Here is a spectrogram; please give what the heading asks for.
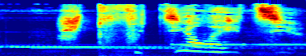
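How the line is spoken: Hissed. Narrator (Russian): Прошипела

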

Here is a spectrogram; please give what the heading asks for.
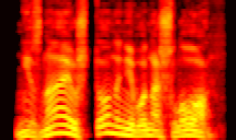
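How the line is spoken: Grumbling bear cub. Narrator (Russian): ворчал медвежонок

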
